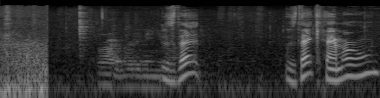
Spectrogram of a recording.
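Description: A man speaks in a low, serious voice close by.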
